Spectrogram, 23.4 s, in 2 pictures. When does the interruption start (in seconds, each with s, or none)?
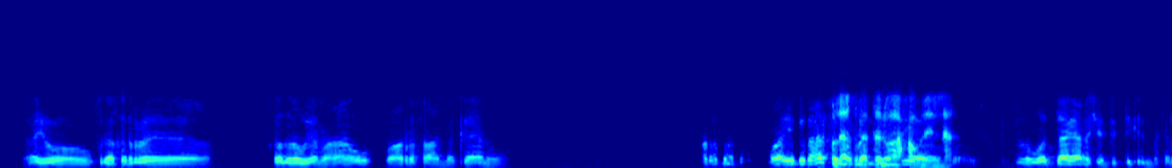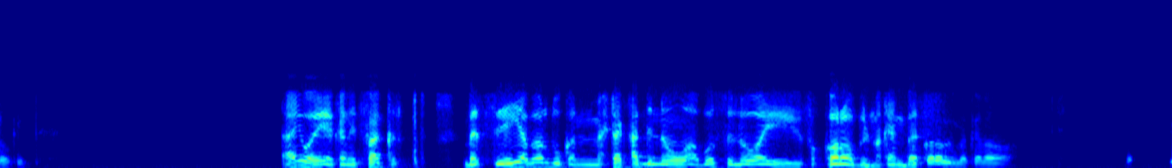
8.3 s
